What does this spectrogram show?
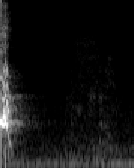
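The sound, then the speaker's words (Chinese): A single sharp, high-pitched yap, a person's voice imitating a neighbour's small dog barking, loud and abrupt at the very start and then quickly gone, leaving near silence. “学多像！天天早上起来，我被这声音吵醒。啊，我们家邻居养一小狗，每天早上四点半，在我们家窗户底下，不停，哎，直到你起来为止。”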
